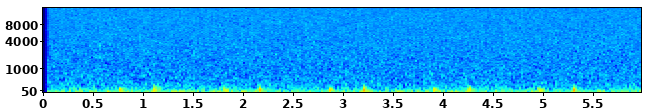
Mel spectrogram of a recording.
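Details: Steady, slow lub-dub heartbeat at about 57 beats a minute over deep, even brown noise; calm normal heartbeat used as a baby sleep sound.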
